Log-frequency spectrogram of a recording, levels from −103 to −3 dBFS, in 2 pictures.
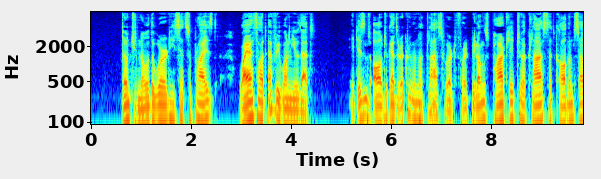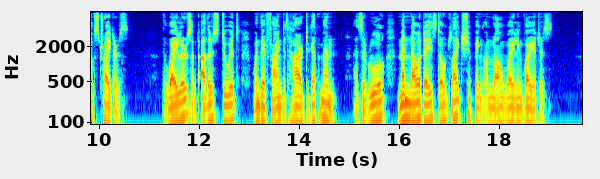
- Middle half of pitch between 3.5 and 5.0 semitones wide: No, average, 2.9 semitones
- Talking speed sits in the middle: Yes, average, 180 wpm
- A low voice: Yes, low, 100 Hz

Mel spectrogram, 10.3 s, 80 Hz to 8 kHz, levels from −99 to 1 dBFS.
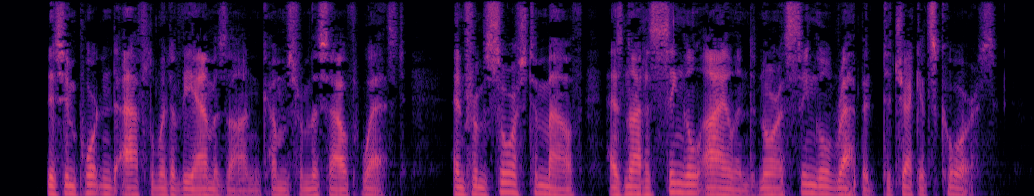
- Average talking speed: Yes, average, 160 wpm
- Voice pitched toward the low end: Yes, low, 105 Hz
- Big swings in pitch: No, average, 3.5 semitones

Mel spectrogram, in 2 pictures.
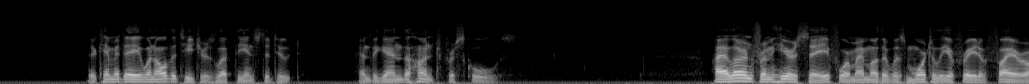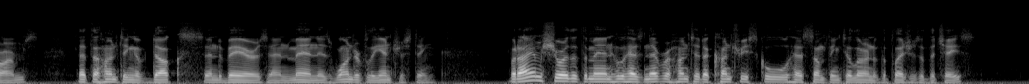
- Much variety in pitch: No, average, 3.7 semitones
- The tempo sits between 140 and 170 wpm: No, average, 190 wpm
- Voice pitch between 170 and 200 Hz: No, low, 105 Hz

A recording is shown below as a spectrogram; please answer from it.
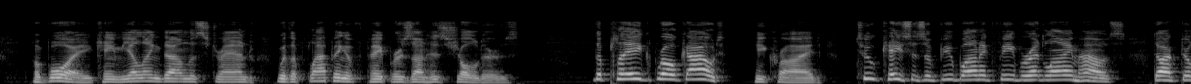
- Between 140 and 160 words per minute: Yes, average, 145 wpm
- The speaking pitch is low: No, medium, 150 Hz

